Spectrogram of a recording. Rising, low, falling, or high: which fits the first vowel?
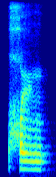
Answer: high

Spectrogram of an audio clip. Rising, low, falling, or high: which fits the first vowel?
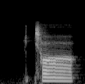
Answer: low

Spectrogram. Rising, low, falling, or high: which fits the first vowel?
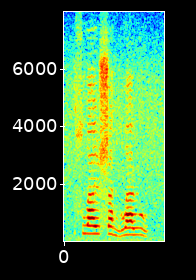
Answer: high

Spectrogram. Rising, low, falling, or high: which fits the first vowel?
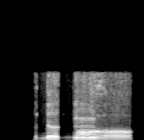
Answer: rising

